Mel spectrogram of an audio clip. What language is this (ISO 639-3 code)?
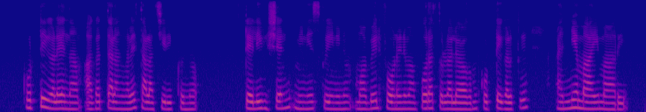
mal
